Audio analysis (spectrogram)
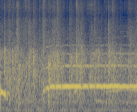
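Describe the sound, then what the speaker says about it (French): A church congregation bursts into applause to acclaim the Lord, a sustained clapping crowd close by with a held musical tone underneath. "Est-ce que tu peux acclamer le Seigneur?"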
